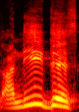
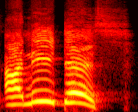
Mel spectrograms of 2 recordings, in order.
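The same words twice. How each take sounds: First: Said in the usual way. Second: Loud, slow, stretched-out need; desperate plea. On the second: Real, not acted. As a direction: beg the football gods out loud. Pleading for the win.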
